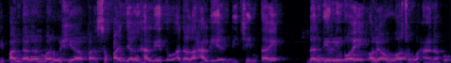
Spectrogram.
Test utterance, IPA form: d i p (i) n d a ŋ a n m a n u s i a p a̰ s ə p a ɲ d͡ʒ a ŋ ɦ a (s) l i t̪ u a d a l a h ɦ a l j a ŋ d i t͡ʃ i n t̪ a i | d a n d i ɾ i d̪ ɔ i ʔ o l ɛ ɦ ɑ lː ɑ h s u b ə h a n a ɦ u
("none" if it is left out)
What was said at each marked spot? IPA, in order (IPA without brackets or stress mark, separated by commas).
a, none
